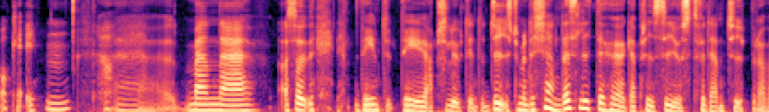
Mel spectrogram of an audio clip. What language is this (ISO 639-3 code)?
swe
